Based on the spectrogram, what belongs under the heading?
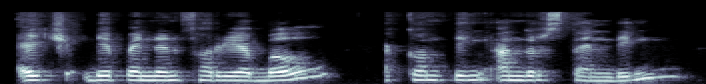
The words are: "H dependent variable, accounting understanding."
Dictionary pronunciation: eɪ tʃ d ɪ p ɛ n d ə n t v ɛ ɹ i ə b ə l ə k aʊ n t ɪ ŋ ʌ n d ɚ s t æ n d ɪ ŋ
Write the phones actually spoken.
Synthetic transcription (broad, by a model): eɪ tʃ d ɪ p ɛ n d ə n t f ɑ ɹ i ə b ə l ə k aʊ n t ɪ ŋ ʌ n d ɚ s t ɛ n d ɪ ŋ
